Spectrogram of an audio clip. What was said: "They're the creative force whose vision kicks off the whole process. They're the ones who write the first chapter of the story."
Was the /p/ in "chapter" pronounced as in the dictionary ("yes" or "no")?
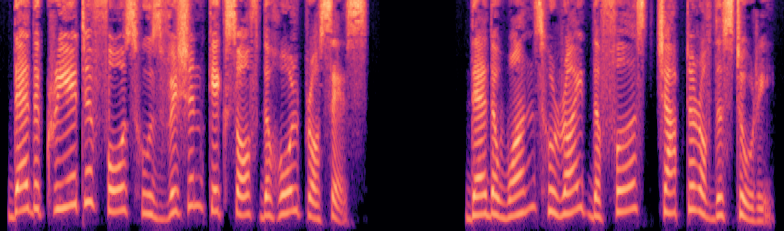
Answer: yes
